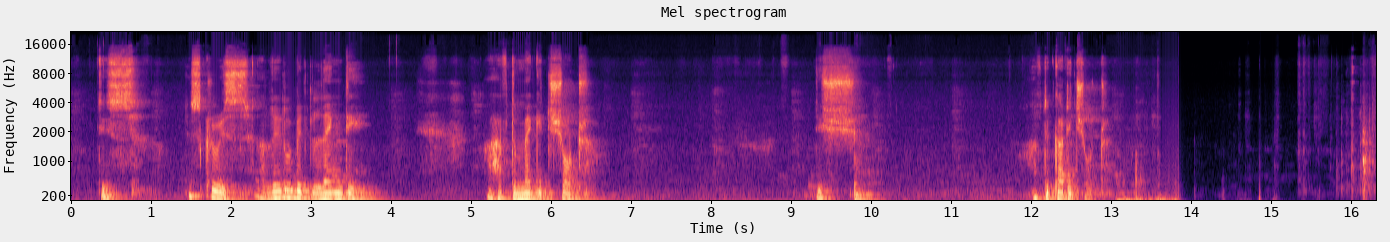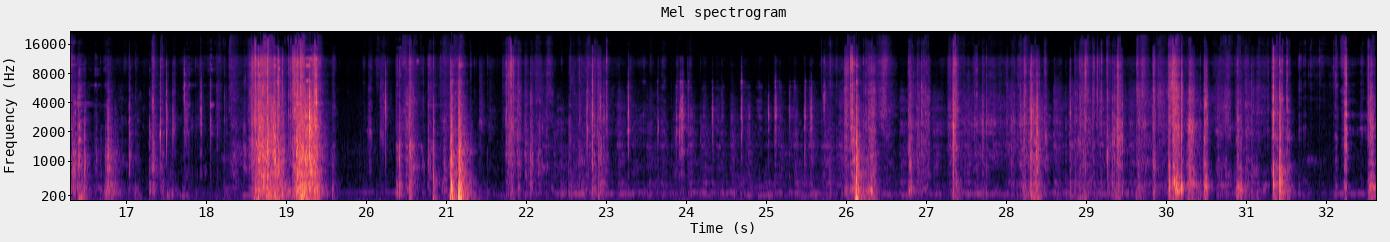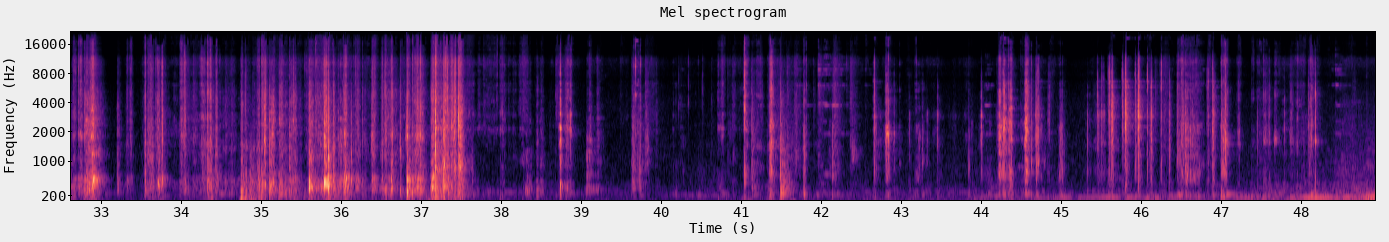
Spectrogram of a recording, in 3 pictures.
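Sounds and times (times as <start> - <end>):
metallic clicking and clinking: 40.7 - 48.9.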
